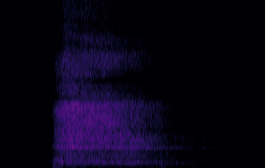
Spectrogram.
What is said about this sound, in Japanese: だからもう一度深呼吸、順番に体を慣らしていきましょう。ほら、息を吸って、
